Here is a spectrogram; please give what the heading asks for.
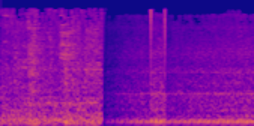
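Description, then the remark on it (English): Steady low rumble inside a moving train winding towards Cree Alaric, where the train splits, on its way to Dalmally station, loud and continuous, with a sudden shift in tone partway through and a couple of faint high clicks, no voices. “so we're sort of winding our way towards Cree Alaric, which is where the train splits.”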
